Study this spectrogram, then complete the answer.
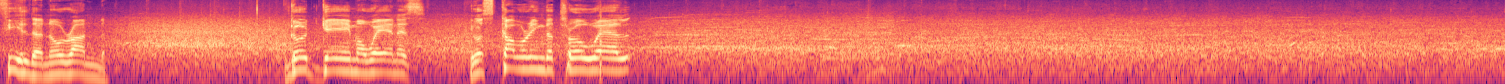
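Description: A stadium crowd cheers in the distance.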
